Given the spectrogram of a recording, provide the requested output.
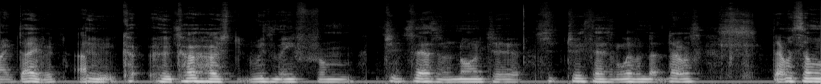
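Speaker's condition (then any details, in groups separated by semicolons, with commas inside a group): Cerebral palsy; 46 years old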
